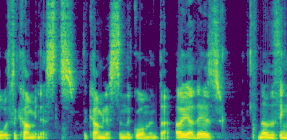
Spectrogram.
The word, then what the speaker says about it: Kuomintang: The K should be pronounced as a G and the T as a D. So the KMT is the Kuomintang.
